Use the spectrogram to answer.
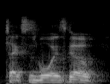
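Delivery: ordinary delivery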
